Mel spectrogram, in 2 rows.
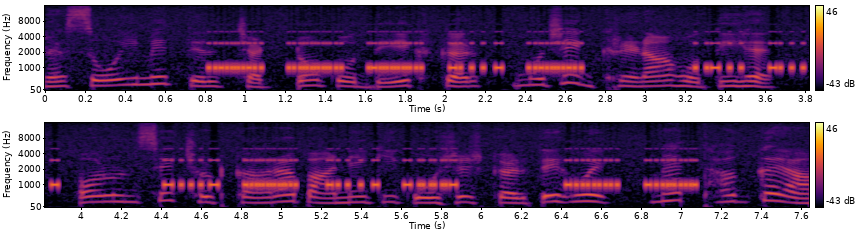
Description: Hellschreiber (Feld-Hell, 122.5 baud), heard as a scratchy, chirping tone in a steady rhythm, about 1000 Hz, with speech in Hindi. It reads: ZS5UZ TU N2VA CQ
